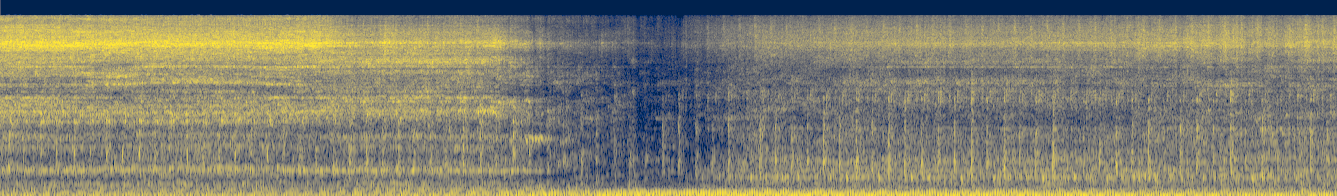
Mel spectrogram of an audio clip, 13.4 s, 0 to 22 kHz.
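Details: BMW 328is M52 with S52 (M3) cams swapped in, timed using tools and online guides: petrol six idles with a loose, uneven knock about three a second; owner unsure whether cam timing is off, and the knock's cause is unknown.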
